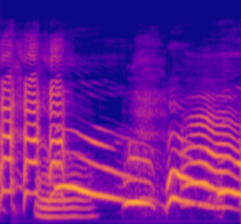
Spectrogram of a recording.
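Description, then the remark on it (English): A voice imitates zombie noises: a few quick choppy bursts, then long, drawn-out moaning wails that slide downward in pitch and swell again, eerie and whale-like, with no clear words. “You know, like whale noises, yeah, but zombie noises, yeah.”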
